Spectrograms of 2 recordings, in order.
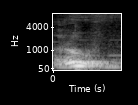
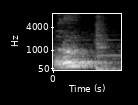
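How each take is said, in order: First: The word ends with an f sound. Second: The word ends with a p sound. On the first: The speaker calls it right. "you're pronouncing roof" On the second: The speaker calls it wrong. "They are pronouncing p, roop, which is wrong"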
